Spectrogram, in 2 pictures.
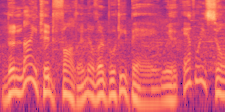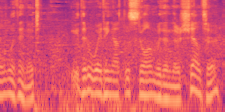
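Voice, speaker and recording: An actor playing a solemn storyteller, narrating a fantasy audio drama in a dramatic, literary manner. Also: male voice, on the low side, very animated, normal speed, over music. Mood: suspenseful.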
